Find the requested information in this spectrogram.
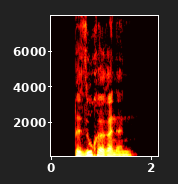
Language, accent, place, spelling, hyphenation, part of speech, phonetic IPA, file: German, Germany, Berlin, Besucherinnen, Be‧su‧che‧rin‧nen, noun, [bəˈzuːxəʁɪnən], De-Besucherinnen.ogg
- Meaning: plural of Besucherin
